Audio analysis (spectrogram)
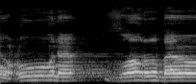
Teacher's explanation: ضاد کو بھی پر پڑھیں گے کیونکہ ضاد حروف مستعلیہ میں سے ہے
